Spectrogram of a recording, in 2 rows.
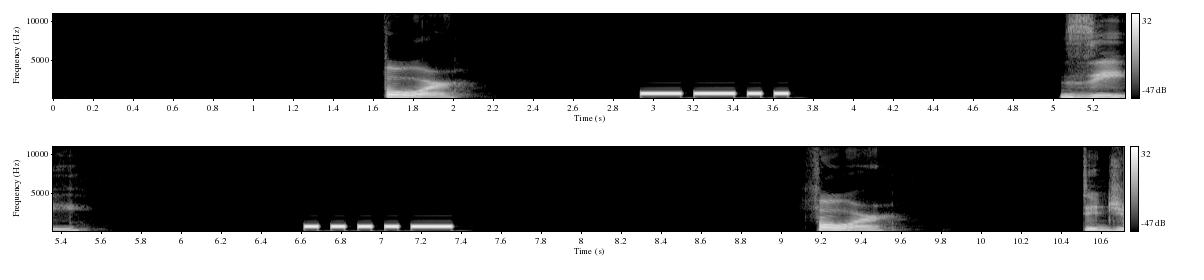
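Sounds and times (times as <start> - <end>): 
speech: 1.6 - 2.1, 5.0 - 5.6, 9.2 - 9.6, 10.5 - 10.7
Morse code beeps on a steady mid-pitched tone: 3.0 - 3.7, 6.6 - 7.4.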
